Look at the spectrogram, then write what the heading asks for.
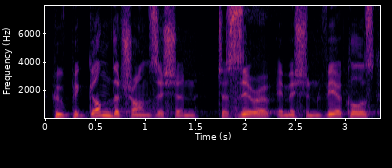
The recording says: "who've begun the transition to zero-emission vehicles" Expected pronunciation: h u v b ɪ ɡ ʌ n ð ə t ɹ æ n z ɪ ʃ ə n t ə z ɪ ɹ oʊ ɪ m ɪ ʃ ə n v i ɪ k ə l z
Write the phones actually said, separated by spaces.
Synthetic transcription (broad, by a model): h u v b ɪ ɡ ʌ n ð ə t ɹ æ n z ɪ ʃ ə n t ə z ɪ ɹ oʊ ɪ m ɪ ʃ ə n v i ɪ k ə l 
